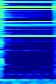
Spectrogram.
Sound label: angel, Triangle; Misc Percussion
